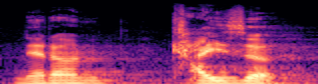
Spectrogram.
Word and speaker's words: Neron Kaiser: Neron Kaiser is how you pronounce it in Hebrew.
